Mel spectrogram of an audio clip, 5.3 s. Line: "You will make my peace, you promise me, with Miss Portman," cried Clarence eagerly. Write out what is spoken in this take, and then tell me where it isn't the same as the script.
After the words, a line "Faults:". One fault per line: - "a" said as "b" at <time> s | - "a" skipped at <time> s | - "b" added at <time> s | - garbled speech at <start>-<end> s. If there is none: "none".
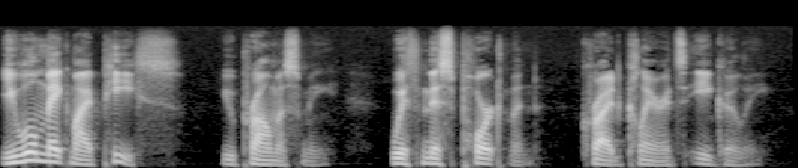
"You will make my peace, you promise me, with Miss Portman," cried Clarence eagerly.
Faults:
none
